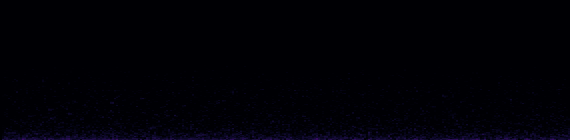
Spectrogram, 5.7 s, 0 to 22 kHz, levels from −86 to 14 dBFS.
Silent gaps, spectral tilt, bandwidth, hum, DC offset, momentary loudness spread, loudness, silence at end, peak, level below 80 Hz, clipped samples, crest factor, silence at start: none; -2.5 dB/octave; 14.5 kHz; none; under 0.1%; 0 LU; -70 LUFS; 0 s; -58 dBFS; under -90 dBFS; under 0.1%; 14 dB; 0 s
